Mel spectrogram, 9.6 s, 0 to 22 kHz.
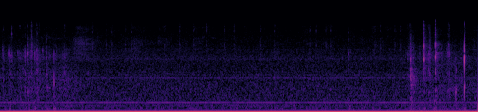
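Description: Keystrokes on a computer keyboard while entering a name in Photoshop CS6, faint and sparse under a steady background hum, with a short burst of clicks near the end.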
